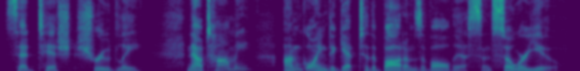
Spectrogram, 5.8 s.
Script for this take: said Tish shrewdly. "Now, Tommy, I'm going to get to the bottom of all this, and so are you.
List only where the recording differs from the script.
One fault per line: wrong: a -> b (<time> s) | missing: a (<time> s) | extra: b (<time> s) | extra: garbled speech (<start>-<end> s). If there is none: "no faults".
wrong: bottom -> bottoms (3.8 s)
